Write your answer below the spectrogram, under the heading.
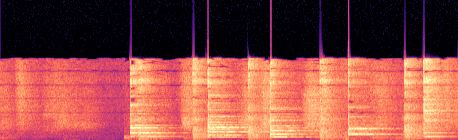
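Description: A table tennis ball hit back and forth with frying pans: about six sharp metallic clangs in quick succession starting about a second in, each pan ringing briefly with its own pitch.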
